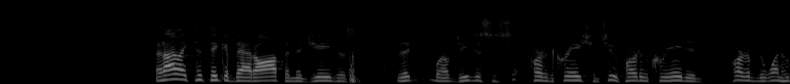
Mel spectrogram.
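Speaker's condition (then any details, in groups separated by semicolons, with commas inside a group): No condition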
